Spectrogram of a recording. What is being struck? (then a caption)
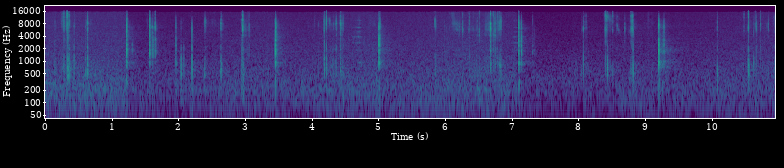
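Hard-boiled egg shell. Fingers and nails pick small pieces of shell off a brown, partly peeled hard-boiled egg. Sharp, bright crackles and ticks come in irregular bursts and clusters, each dying away almost instantly over a faint hiss, with nothing in the low end.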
